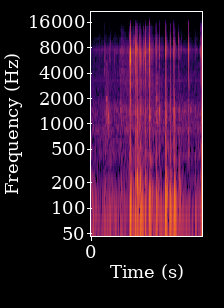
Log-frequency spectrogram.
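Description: Computer keyboard typing: a quick run of keystrokes starting just under a second in.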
